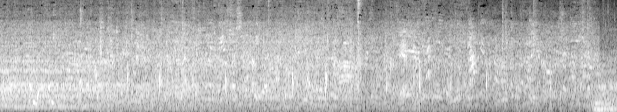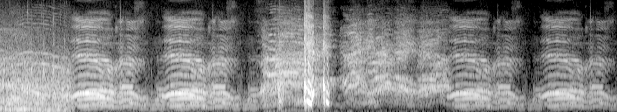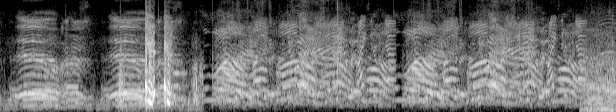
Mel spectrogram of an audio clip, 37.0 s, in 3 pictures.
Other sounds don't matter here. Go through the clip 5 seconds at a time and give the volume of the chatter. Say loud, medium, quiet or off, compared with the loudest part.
loud, loud, medium, medium, quiet, quiet, quiet, quiet.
